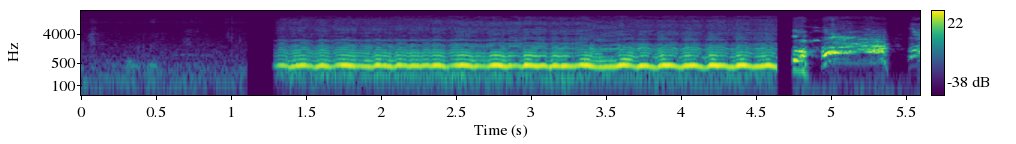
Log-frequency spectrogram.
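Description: Loud fly-like buzzing sound effect: one steady, slightly wavering buzz. It starts abruptly about a second in, after a moment of dead silence, and cuts off near the end.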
